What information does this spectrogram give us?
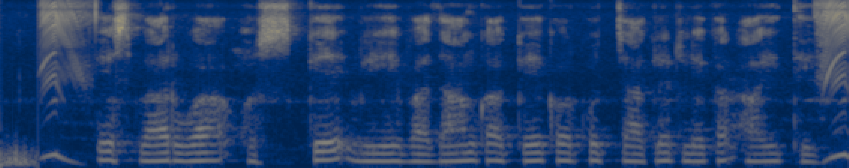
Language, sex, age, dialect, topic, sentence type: Hindi, male, 25-30, Awadhi Bundeli, agriculture, statement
